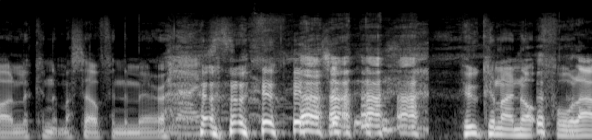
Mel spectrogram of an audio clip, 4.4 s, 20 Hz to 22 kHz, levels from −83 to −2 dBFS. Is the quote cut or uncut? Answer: cut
